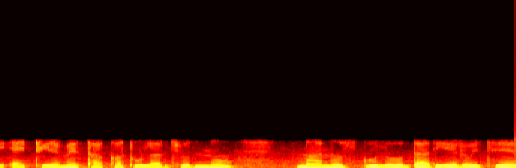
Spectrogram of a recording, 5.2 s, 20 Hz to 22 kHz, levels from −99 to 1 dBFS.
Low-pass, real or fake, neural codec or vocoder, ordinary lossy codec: 3.6 kHz; fake; codec, 16 kHz in and 24 kHz out, 2.2 kbps, FireRedTTS-2 codec; none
